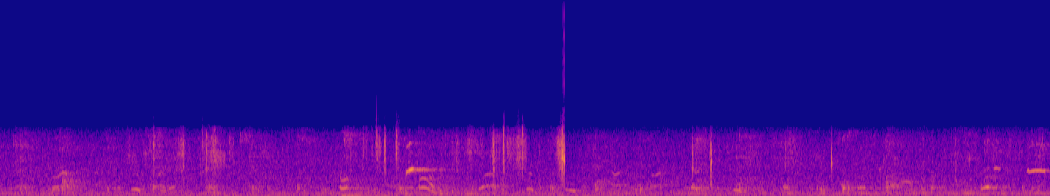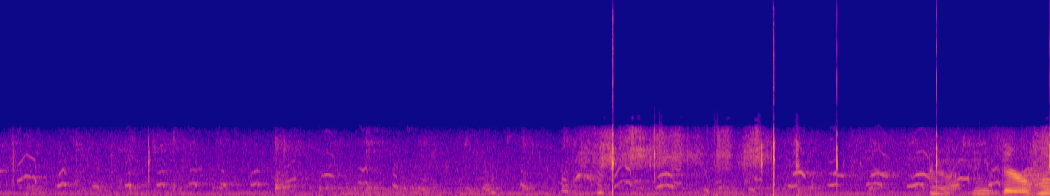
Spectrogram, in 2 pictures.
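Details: Black Labrador Retriever puppies, slightly over two weeks old, just starting to eat mush and thought to be hungry: high, thin whimpers and squeaky yips overlap throughout, growing louder near the end, with soft human voices nearby.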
